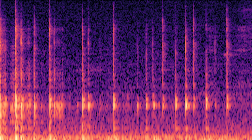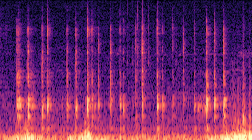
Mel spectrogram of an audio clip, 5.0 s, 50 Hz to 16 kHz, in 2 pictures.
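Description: A small pink plastic hand mirror with bunny ears and a textured back is tapped rapidly with long nails. The result is a quick, uneven patter of short, dry clicks with a faint ring around 1 kHz over a low rumble, growing louder toward the end.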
